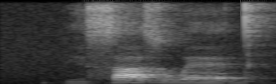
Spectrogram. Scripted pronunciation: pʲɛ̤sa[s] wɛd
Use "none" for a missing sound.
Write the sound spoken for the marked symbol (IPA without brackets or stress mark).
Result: z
